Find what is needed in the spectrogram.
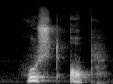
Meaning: inflection of ophoesten: 1. first/second/third-person singular present indicative 2. imperative
- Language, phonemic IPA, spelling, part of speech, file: Dutch, /ˈhust ˈɔp/, hoest op, verb, Nl-hoest op.ogg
